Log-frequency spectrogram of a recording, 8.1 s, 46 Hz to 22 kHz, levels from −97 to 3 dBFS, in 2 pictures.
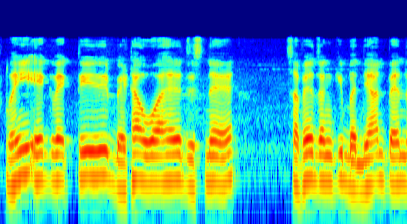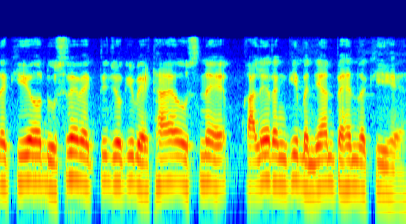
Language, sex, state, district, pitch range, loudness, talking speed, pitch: Hindi, female, Uttar Pradesh, Muzaffarnagar, 135-155 Hz, -18 LUFS, 205 wpm, 150 Hz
